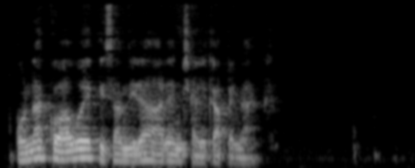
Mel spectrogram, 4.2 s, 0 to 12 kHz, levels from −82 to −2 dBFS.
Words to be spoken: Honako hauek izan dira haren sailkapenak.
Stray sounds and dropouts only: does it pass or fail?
pass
